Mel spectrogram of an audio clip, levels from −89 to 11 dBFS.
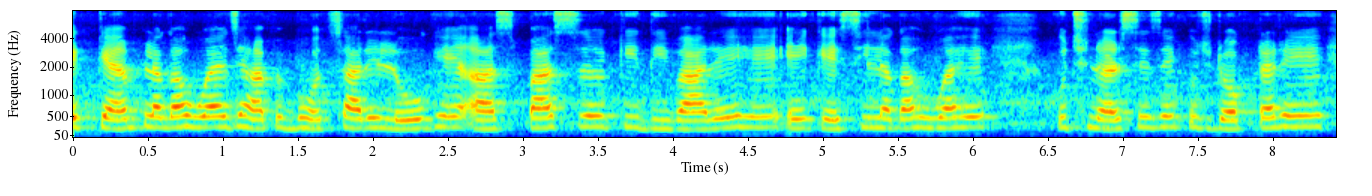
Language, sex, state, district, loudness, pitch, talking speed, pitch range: Hindi, female, Bihar, Sitamarhi, -17 LUFS, 235 Hz, 190 wpm, 215-250 Hz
